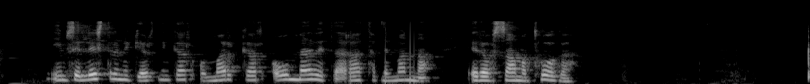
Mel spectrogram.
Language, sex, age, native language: Icelandic, female, 50-59, Icelandic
